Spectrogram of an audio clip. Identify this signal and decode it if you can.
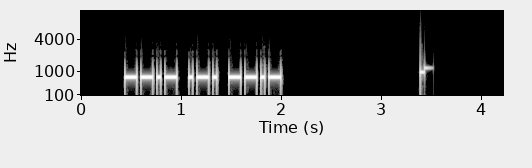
Morse code, heard as a keyed tone, about 30 wpm, 700 Hz. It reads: QRQ
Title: Q-Codes Repeated 3x 30wpm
